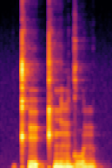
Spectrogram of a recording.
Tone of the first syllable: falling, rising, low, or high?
high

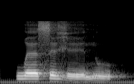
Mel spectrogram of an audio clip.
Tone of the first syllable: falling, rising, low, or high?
high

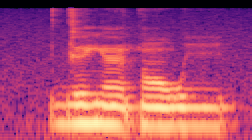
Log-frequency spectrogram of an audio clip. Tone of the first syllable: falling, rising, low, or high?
high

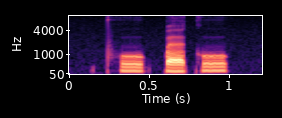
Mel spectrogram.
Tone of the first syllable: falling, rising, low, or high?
low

